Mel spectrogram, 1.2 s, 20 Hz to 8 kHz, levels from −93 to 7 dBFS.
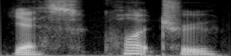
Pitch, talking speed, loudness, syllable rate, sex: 125 Hz, 155 wpm, -19 LUFS, 4.3 syllables/s, male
